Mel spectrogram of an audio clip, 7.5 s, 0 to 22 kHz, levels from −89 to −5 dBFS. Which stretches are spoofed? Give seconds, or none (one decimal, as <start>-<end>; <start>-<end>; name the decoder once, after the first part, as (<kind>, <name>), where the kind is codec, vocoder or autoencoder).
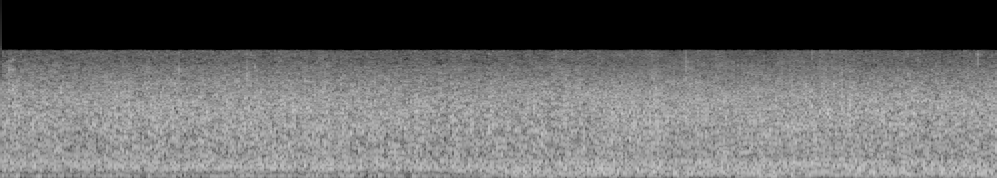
4.5-6.4 (codec, SNAC)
